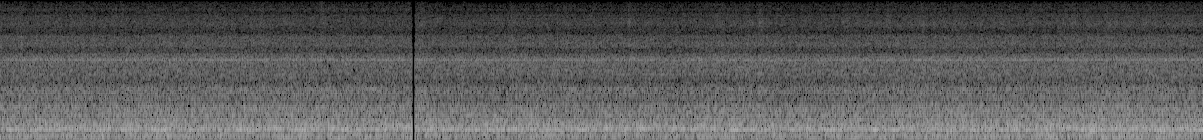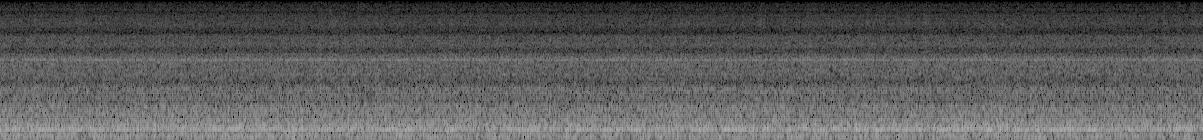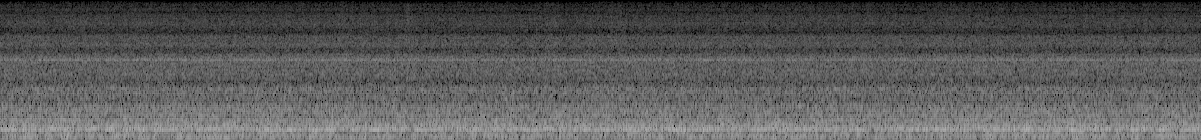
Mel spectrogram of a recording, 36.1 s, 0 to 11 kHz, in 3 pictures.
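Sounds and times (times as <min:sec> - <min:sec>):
white noise with low rushing hum: 0:07.4 - 0:36.0.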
